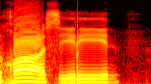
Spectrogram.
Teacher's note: ketika bacaan itu waqaf maka bacaan akhirnya atau huruf akhirnya dimatikan menjadi khosirin. Nah, sebelum huruf yang dimatikan itu ada huruf mad. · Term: mad arid lisukun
